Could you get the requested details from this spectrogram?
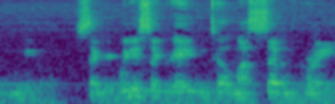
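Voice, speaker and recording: A man with an American accent at a moderate pace, over noticeable background noise and audible room echo. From US, child of Guamanian parents. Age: 60s. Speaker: talk show co-host. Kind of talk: casual chat. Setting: live stream.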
